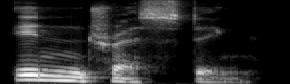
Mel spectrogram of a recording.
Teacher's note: Rather than saying every syllable, native speakers usually pronounce it interesting. The first E after the T simply disappears.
